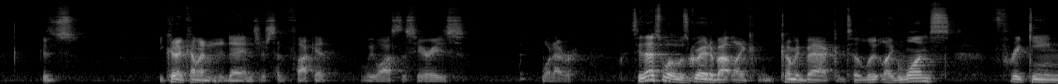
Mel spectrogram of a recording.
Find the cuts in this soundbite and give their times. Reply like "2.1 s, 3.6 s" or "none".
5.3 s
